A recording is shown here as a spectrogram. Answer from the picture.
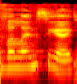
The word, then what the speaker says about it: Valencia: And I like that pronunciation, the Valencia. You stepped into that Castellano accent.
